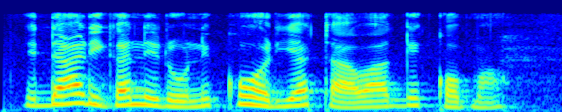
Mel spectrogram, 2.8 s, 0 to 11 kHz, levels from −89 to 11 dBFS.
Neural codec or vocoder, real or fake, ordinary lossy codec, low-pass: none; real; none; 7.2 kHz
